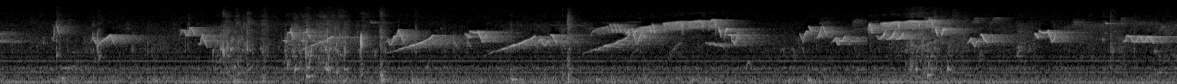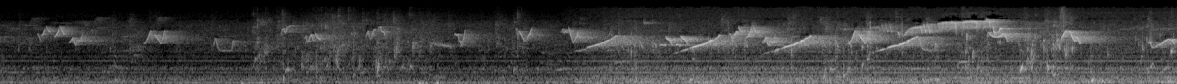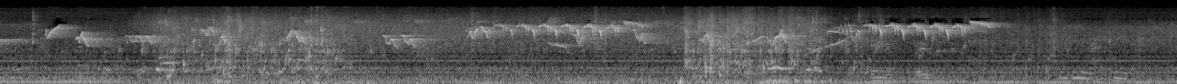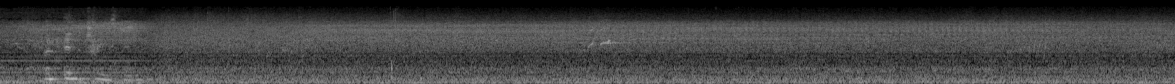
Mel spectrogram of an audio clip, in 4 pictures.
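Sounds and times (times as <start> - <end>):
birds whistling: 0.0 - 33.8
high bird trill: 15.0 - 33.7.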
